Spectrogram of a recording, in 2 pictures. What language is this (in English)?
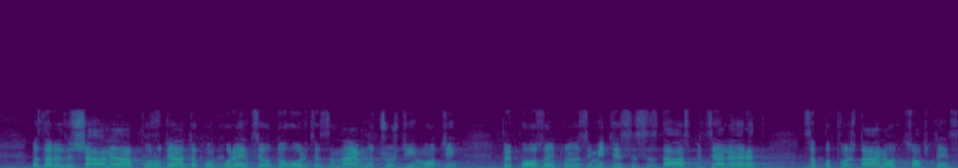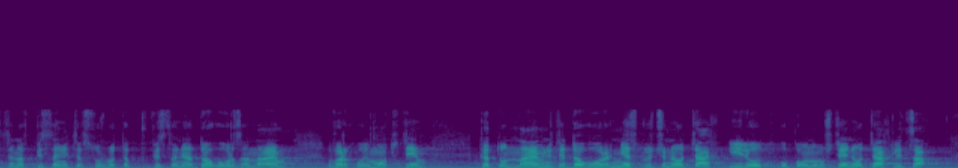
Bulgarian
